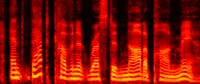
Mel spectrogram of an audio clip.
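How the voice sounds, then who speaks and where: In an unremarkable speaking voice, a man talks at a moderate pace with lively intonation, and the sound is dry and close with no echo on a very clean recording with a silent background. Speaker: audiobook narrator. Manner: measured, formal, reverent.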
